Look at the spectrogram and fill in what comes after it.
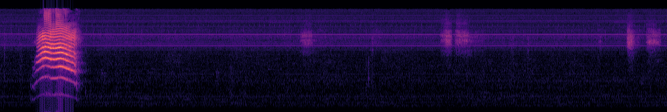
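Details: Deaf domestic cat, born deaf, very vocal and loud: one single loud, harmonic-rich meow rising then falling, lasting under a second, followed by near silence with a few faint soft clicks or rustles.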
